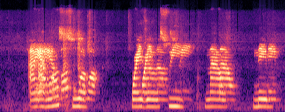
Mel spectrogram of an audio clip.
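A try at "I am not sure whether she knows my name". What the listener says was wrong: Từ biết là phát âm là now á. Từ nào là bây giờ chứ có phải là biết đâu. No.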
